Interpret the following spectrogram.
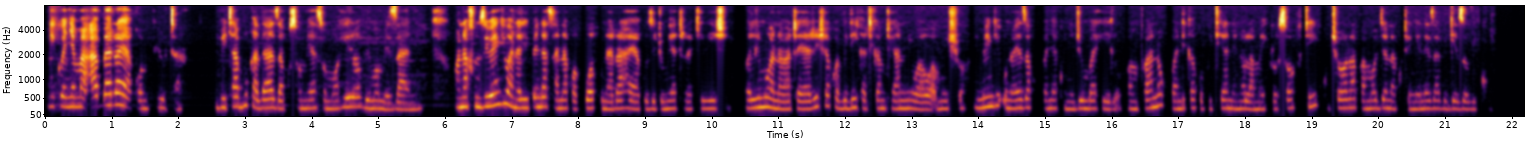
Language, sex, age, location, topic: Swahili, female, 18-24, Nakuru, education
